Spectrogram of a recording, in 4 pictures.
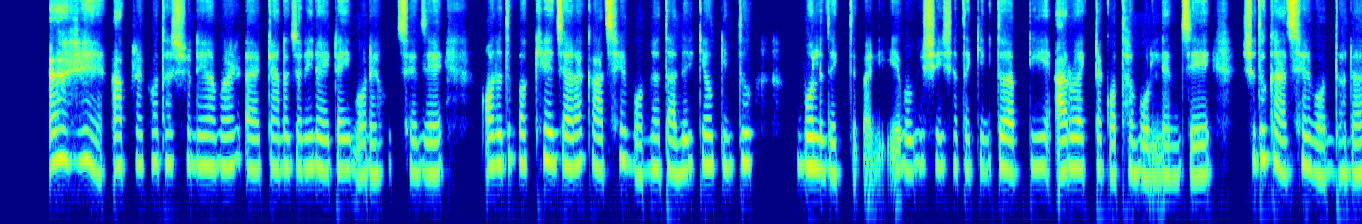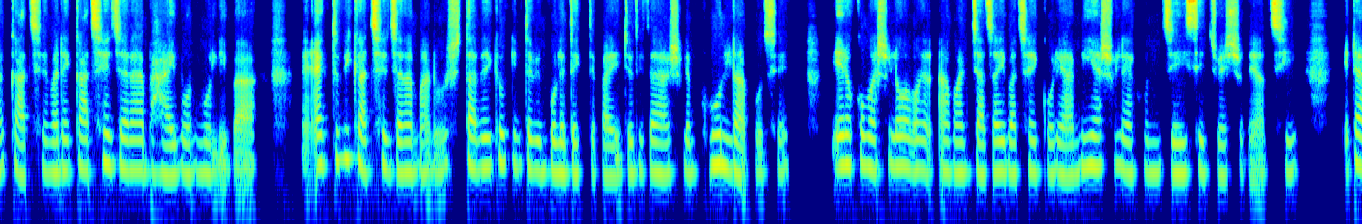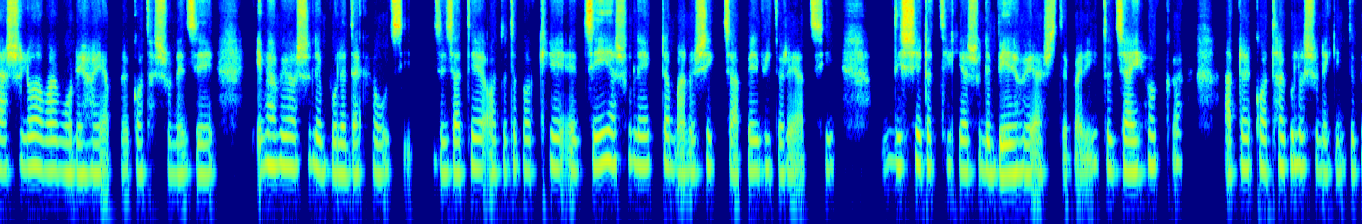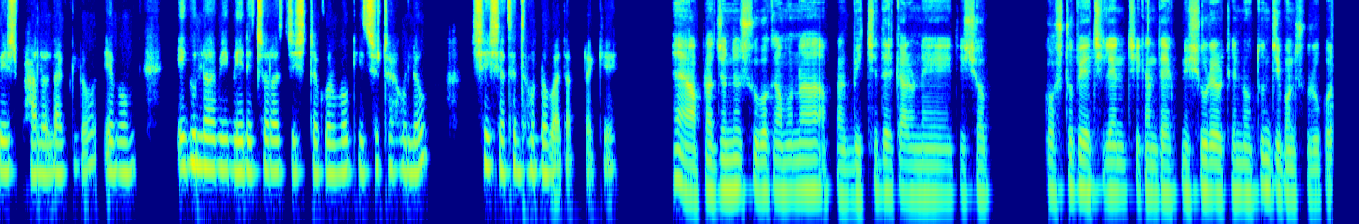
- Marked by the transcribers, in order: "অন্তত" said as "অনত"; in English: "situation"; horn
- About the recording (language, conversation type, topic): Bengali, advice, বন্ধুদের কাছে বিচ্ছেদের কথা ব্যাখ্যা করতে লজ্জা লাগলে কীভাবে বলবেন?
